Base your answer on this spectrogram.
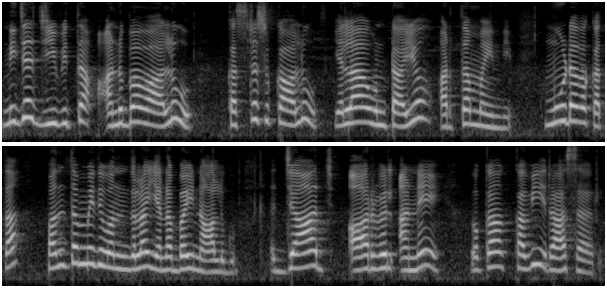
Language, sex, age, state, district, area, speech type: Telugu, female, 18-30, Andhra Pradesh, Kadapa, rural, spontaneous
